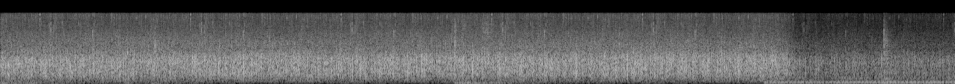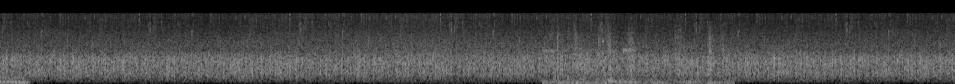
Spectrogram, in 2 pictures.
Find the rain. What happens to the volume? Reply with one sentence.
The volume of the rain goes down.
